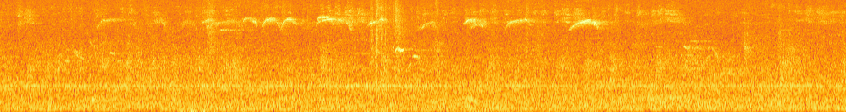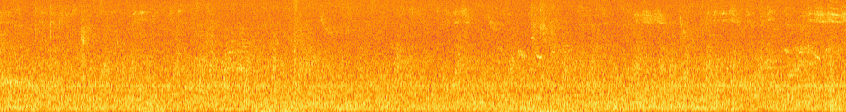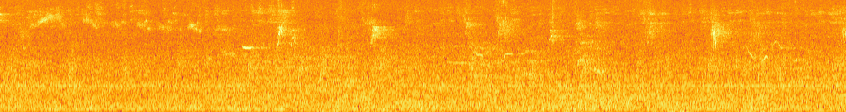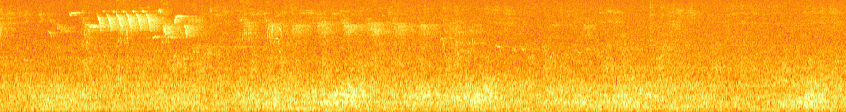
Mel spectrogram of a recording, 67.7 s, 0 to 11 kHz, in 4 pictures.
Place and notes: Rue de la Légion dHonneur, Saint-Denis, France - Jardin Pierre de Montreuil
This recording is one of a series of recording, mapping the changing soundscape around St Denis (Recorded with the on-board microphones of a Tascam DR-40).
